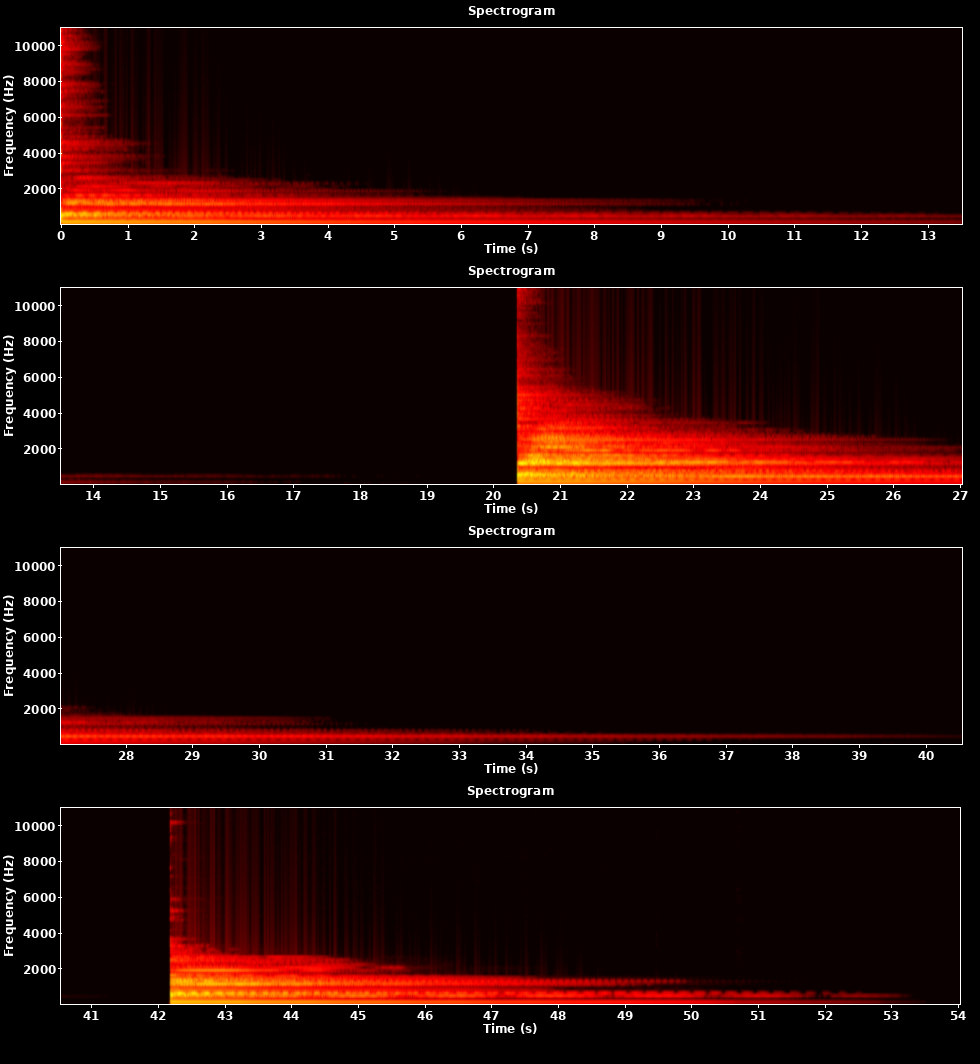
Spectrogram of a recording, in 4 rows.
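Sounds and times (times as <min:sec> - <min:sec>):
small gong: 0:00.0 - 0:12.6, 0:20.4 - 0:36.9, 0:42.2 - 0:52.6.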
